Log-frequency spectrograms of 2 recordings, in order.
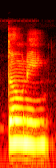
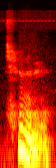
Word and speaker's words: Thuney: Joe Thuney, that's how you pronounce that? I think he pronounces it Tooney. I think the H is like silent.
